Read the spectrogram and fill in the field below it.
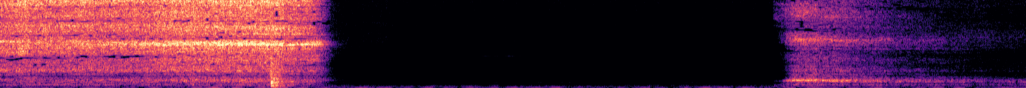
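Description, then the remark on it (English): A deep breath drawn in as a sacred breath during prayer, a breathy hiss that stops abruptly, followed by a quiet pause and then another airy breath near the end. No one speaks. “Say, I'm breathing in the white, pure light, sacred flame.”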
